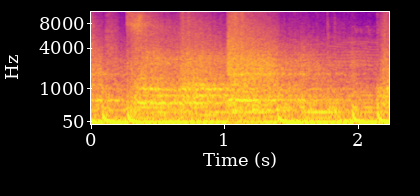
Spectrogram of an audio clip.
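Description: Film background score: a choir singing sustained notes over deep, repeated drum hits.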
